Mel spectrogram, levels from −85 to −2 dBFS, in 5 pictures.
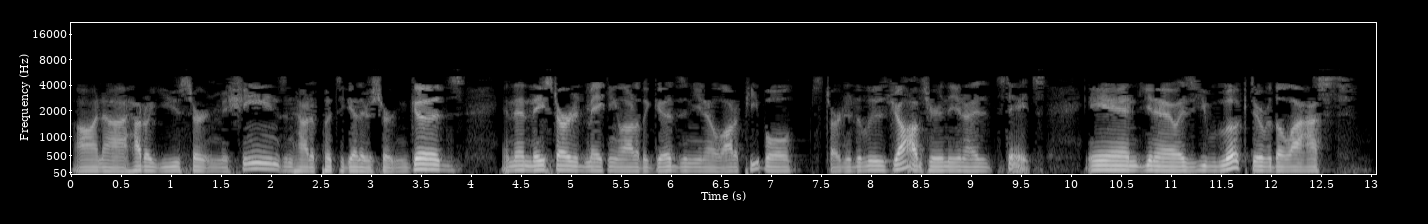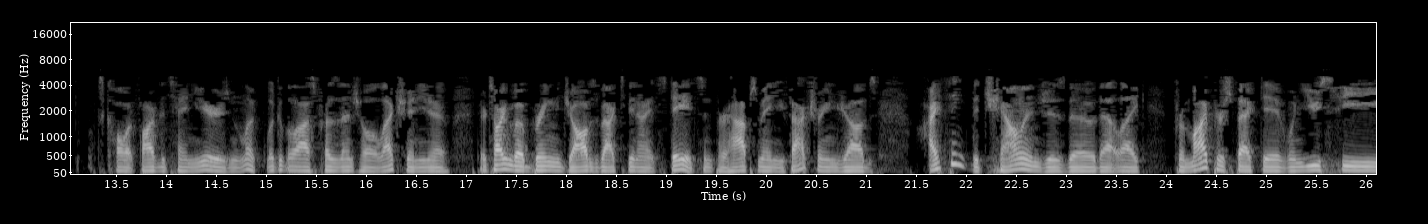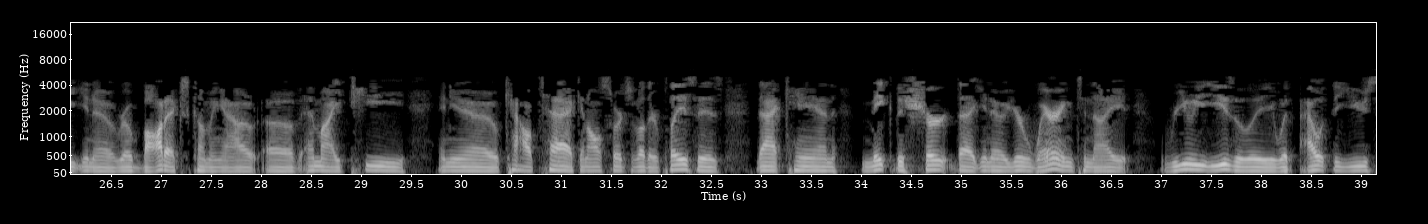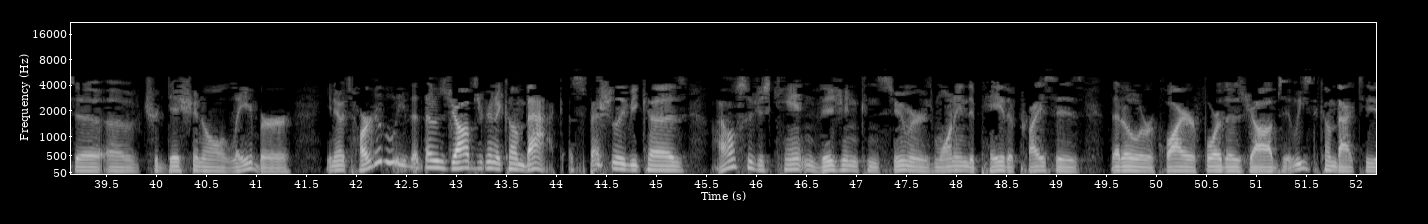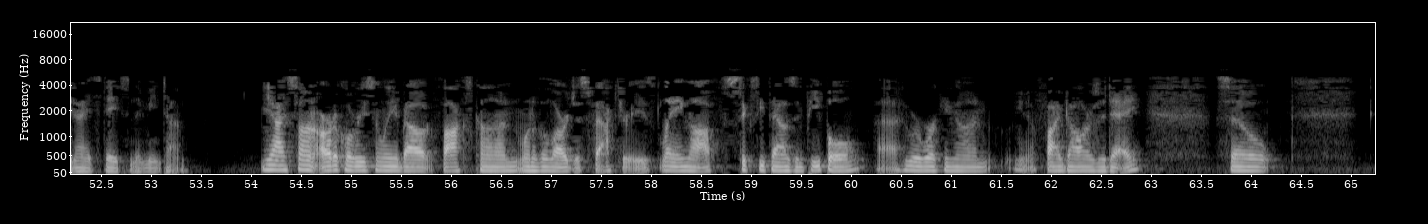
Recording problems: garbled, watery; badly

